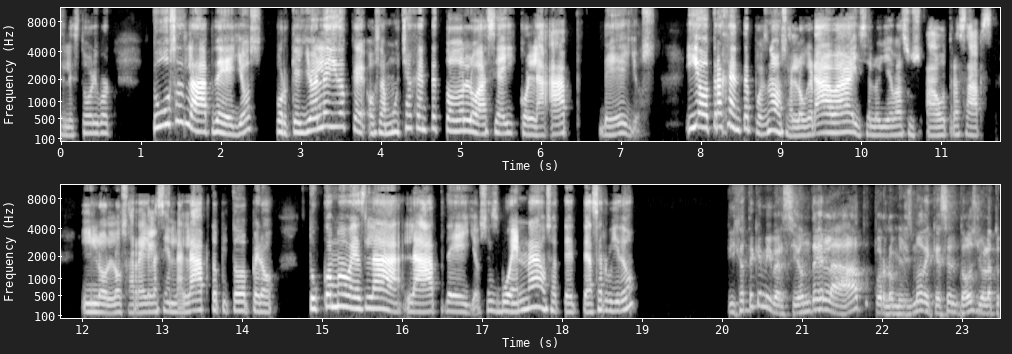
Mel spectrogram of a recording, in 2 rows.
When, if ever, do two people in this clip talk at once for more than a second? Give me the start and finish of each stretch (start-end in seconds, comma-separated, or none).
none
